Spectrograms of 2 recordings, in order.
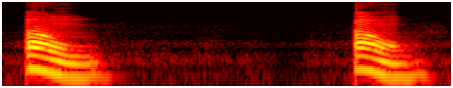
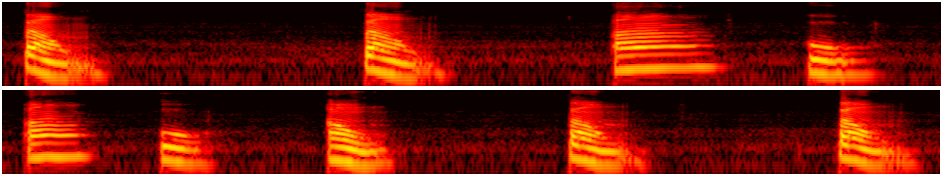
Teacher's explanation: it's a diphthong, so one strong vowel and one weak vowel. It goes like down, the sound, ão, ão.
